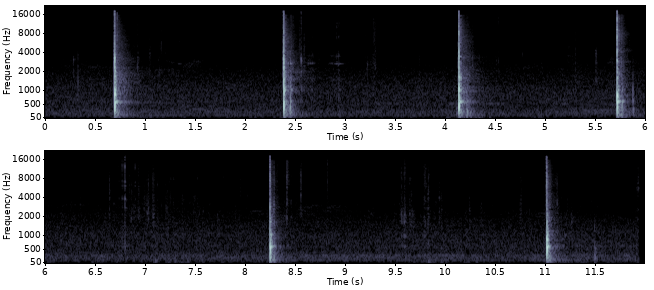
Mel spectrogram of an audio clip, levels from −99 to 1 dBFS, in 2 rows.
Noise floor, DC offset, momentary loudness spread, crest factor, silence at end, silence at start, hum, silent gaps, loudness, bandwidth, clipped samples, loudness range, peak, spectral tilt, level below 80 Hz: -76 dBFS; under 0.1%; 7 LU; 36 dB; 0.95 s; 0.7 s; none; none; -29 LUFS; 15.5 kHz; under 0.1%; 9 LU; 0 dBFS; -2.5 dB/octave; -76 dBFS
